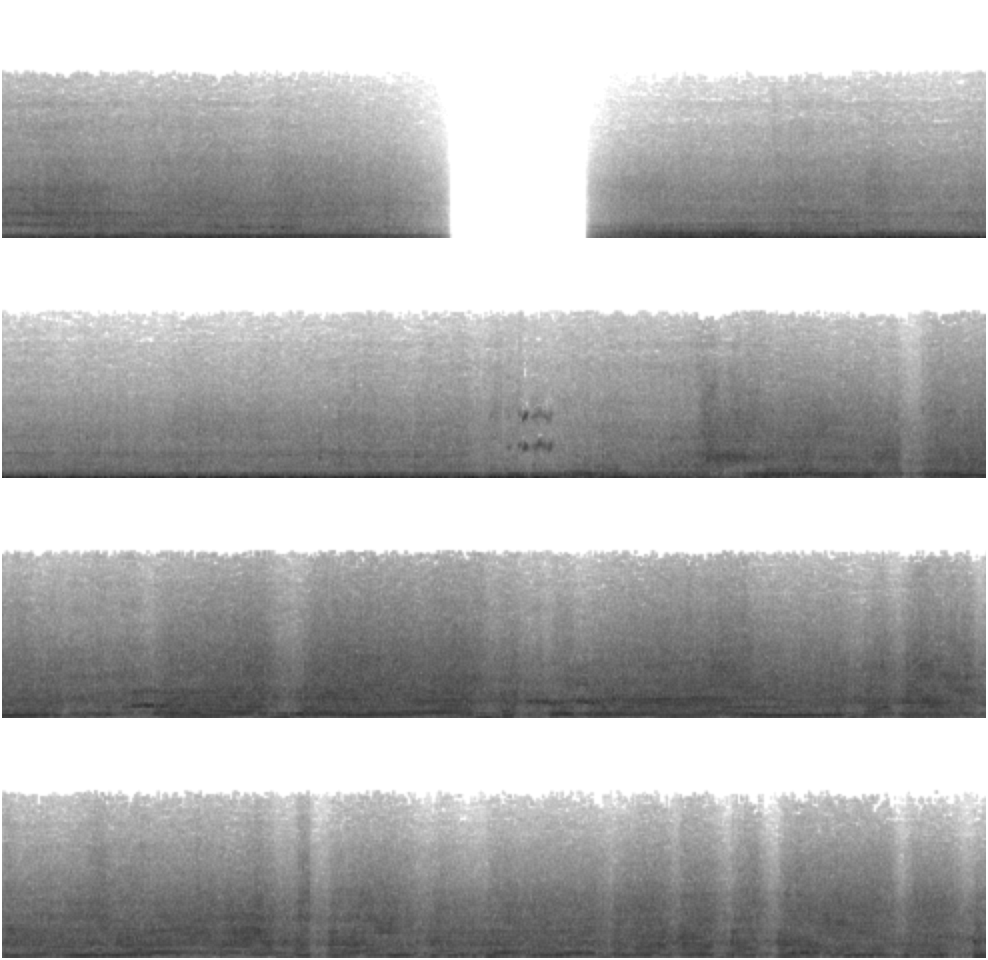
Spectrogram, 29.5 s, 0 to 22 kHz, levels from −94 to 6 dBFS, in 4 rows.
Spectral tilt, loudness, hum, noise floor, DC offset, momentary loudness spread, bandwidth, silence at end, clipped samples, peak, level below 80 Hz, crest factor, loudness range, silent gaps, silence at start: -4 dB/octave; -17 LUFS; none; under -90 dBFS; under 0.1%; 5 LU; 15.5 kHz; 0 s; under 0.1%; -4 dBFS; -40 dBFS; 14 dB; 7 LU; 3.36-4.38 s; 0 s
